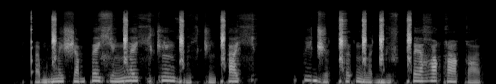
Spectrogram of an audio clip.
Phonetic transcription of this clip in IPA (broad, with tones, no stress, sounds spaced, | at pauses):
qʼ i˩ b ŋ͡ǁ e˧ ʃ a˧ b p ɛ˥ ɕ ɛ˧ ŋ͡ǁ ɛ˥ ç ə˧ t͡ʃ ẽ˥ ɡ͡ǁ ɐ̃˩ ç t͡ʃ ĩ˩ ǁ a˥ ç | p i˥ d͡ʒ ə˩ ǁ ə˧ ʔ ŋ͡ǁ ɐ˩ ɡ͡ǁ e˩ s ǁ ɛ˥ ʁ ɵ˥ q e˧ q ɐ˩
